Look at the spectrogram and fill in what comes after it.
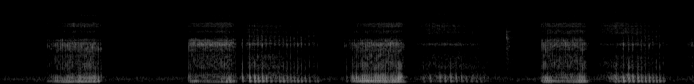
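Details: Sleeping mastiff Osa, in foster care, snores steadily: rough, gravelly exhalations about every two seconds, each followed by a quieter, fluttering breath, with low rattling throughout.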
